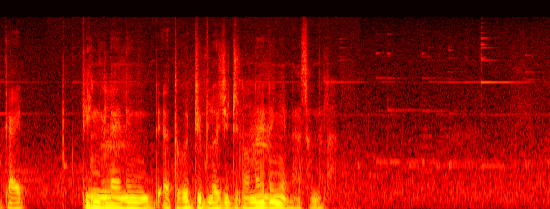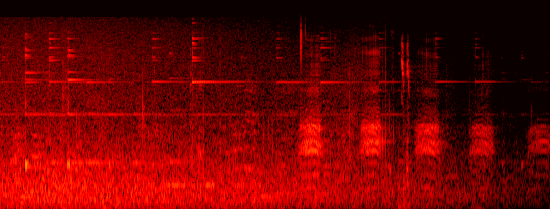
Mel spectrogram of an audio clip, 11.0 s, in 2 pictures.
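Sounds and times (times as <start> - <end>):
bird calling: 0.9 - 1.6, 8.5 - 11.0
tinkling chime-like tones: 3.0 - 11.0.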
